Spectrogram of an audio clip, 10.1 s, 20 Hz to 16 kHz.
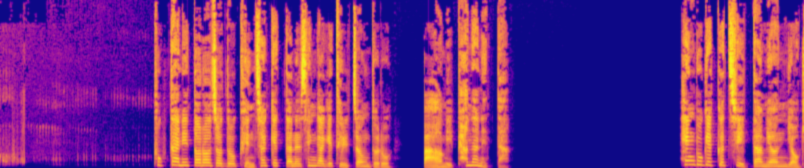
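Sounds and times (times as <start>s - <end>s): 
cat purring while dozing: 0.0s - 2.4s
speech: 2.0s - 6.4s, 8.6s - 10.0s.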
